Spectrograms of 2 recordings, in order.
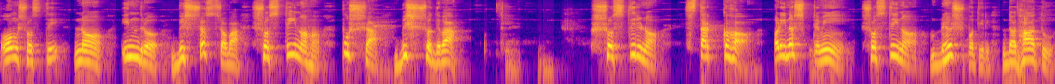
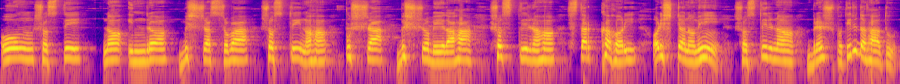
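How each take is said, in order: First: The mantra is recited slowly. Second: The mantra is recited at a normal pace.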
